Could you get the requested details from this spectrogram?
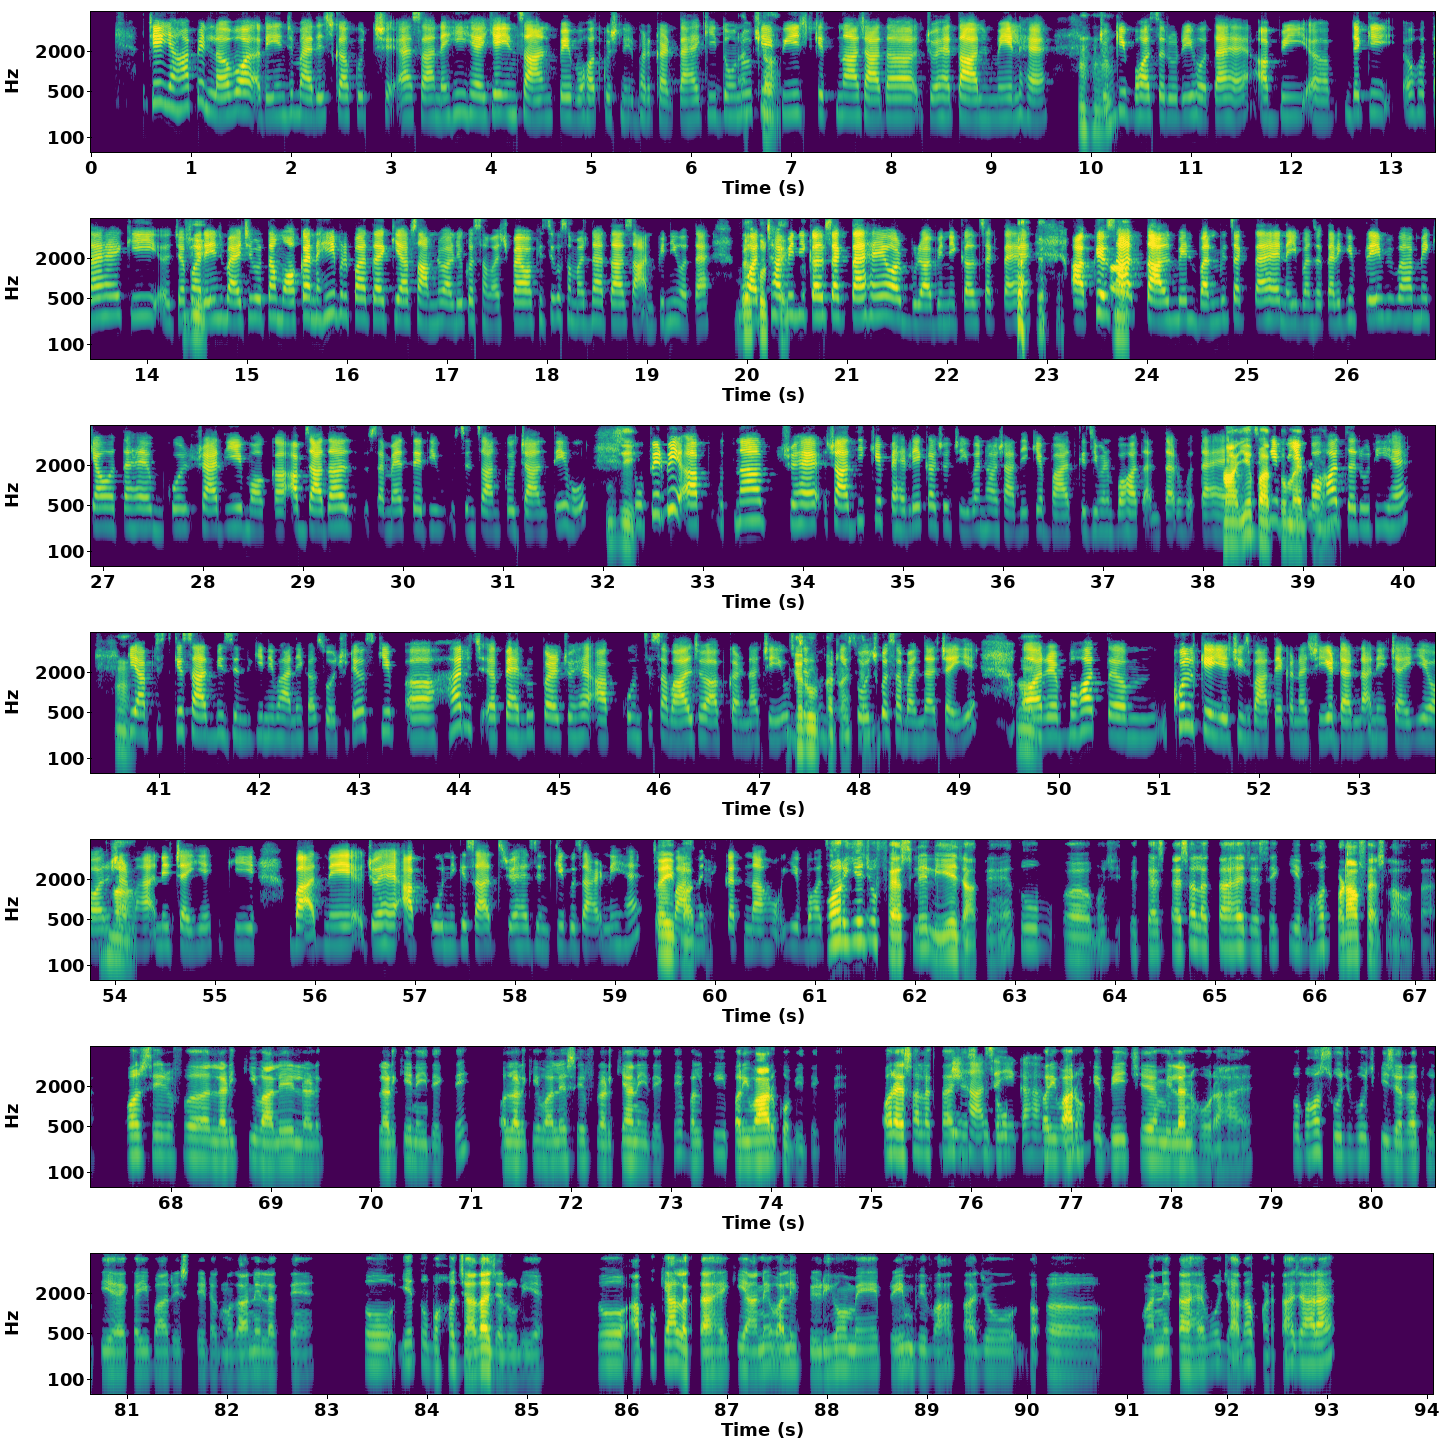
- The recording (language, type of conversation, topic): Hindi, podcast, शादी या रिश्ते को लेकर बड़े फैसले आप कैसे लेते हैं?
- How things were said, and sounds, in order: in English: "लव"; in English: "अरेंज मैरेज"; tapping; in English: "अरेंज मैरेज"; laugh; laughing while speaking: "आपके साथ"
